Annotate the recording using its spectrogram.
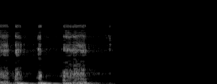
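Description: Short, irregular non-word sounds from a person's throat, like throat clearing, stopping about a second in, followed by near silence.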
